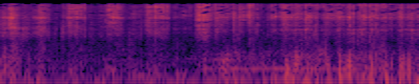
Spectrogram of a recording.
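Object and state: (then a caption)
Bar soap scratched. A solid tan bar of soap is turned on its edge while long nails scratch along its grooved side. The result is a soft, dry, continuous scraping with faint rubbing, low-heavy in tone with brighter scratchy texture. It grows a little louder and more pronounced toward the end.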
